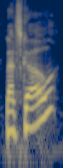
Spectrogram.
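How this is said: The voice rises at the end, like a question. It sounds like a question. The speaker calls it wrong. "never speak a let's sentence with a question tone. So don't say"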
